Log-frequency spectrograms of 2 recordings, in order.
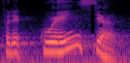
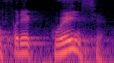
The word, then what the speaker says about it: frequência: Se for pronunciado, por exemplo, frequência, o U já é pronunciado, então não é dígrafo, certo? Então o U não pode ser pronunciado, porque ninguém diz frequência, né? Esse aluno tem um problema de frequência às aulas, né? Quem vai dizer assim, né? Então tem que pronunciar o U, frequência, aí já não é dígrafo, tá?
